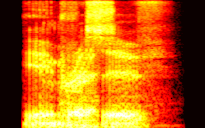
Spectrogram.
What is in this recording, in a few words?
"impressive", announcer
